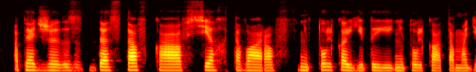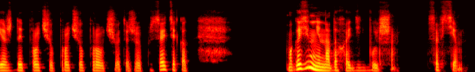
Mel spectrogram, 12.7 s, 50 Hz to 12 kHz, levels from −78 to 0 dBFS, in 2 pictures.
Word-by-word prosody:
Опять 150 -2 +1
же, 140 0 +1
з 135 -1 -9
доставка 150 -1 +4
всех 150 +1 +1
товаров, 135 -2 +2 0.3
не 150 -2 -3
только 150 +2 -1
еды 135 +1 -2
и 130 -1 -2
не 130 -1 -2
только 130 -1 -2
там 125 0 -2
одежды 135 +2 -1
и - - -6
прочего, 135 0 -4
прочего, 130 0 -5
прочего. 130 -2 -4
Это - - -9
же - - -6
представляете, 170 - -2
как - - -5 1.3
в - - -9
магазин 225 +4 +6
не 160 - +6
надо 140 -1 +1
ходить 130 -1 -6
больше. - - -3 0.4
Совсем. - - -5
140 Hz, 135 wpm, -25 LUFS, 130-150 Hz, 1.3 s, магазин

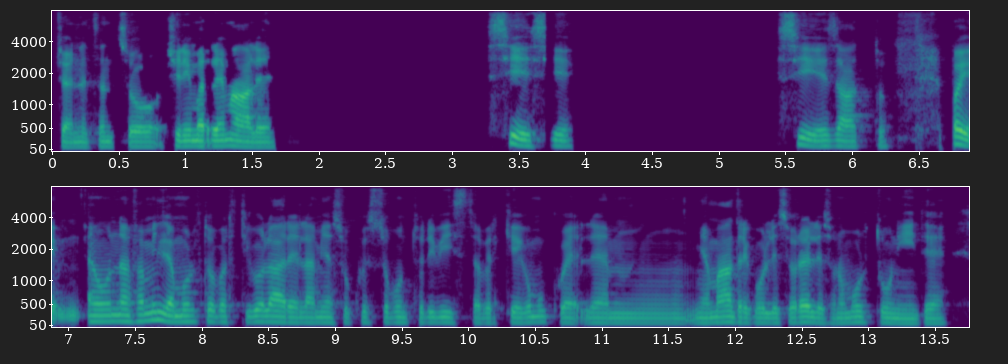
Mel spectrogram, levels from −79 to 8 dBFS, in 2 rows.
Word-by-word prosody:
cioè - - +1
nel 100 -1 -3
senso 105 0 -1
ci 120 - +1
rimarrei 115 +1 +5
male. 105 -4 +5 1.6
Sì, 125 - +3
sì. 120 -1 -2 1.5
Sì, 130 -6 +1
esatto. 110 -2 -2 0.4
Poi, - - +6
mhmm, - - -5
è 125 - -1
una 130 +1 +2
famiglia 140 +1 +2
molto 125 0 -1
particolare 120 -1 0
la 105 0 0
mia 110 0 -2
su 105 -1 -9
questo 110 0 -7
punto 110 -1 -6
di 110 - -3
vista, 110 -3 -4
perché 105 +1 -4
comunque 115 -2 -3
le 105 -1 -3
mhmm, 100 -1 -5
mia 100 +1 -3
madre 110 -1 +2
con 105 0 -2
le 105 - -1
sorelle 110 +1 +2
sono 100 +1 -5
molto 115 +1 -3
unite, 95 -1 -3
110 Hz, 155 wpm, -26 LUFS, 105-120 Hz, 1.6 s, Poi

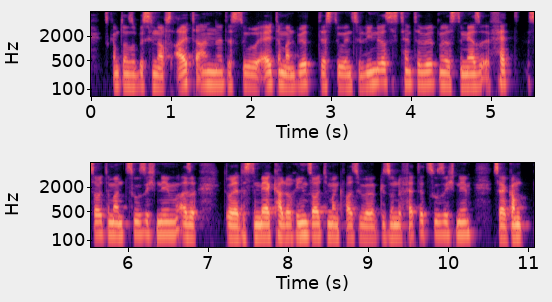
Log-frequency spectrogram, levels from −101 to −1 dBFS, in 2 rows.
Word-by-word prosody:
Das - - -11
kommt 120 0 -7
da 120 - -2
so 115 0 -4
'n - - -14
bisschen 120 0 +2
aufs 105 - +1
Alter - - +1
an, 130 0 -1
ne? 130 0 -3
Desto 120 -2 -2
älter 130 +1 0
man 115 -1 -1
wird, 135 +1 -2
desto 120 0 0
insulinresistenter 135 +3 -1
wird 135 +1 -1
man, 130 - -1
desto 120 -1 +1
mehr 115 0 +1
so 125 - -3
Fett 135 0 -3
sollte 140 -1 +1
man 130 -1 +1
zu 130 +2 +1
sich 140 0 -4
nehmen, 140 +1 0
also 120 -1 +1 0.4
oder 115 -2 +5
desto 115 +1 +4
mehr 120 0 +6
Kalorien 120 +2 +2
sollte 125 -1 +2
man 120 -1 -1
quasi 115 +1 -3
über 115 -1 0
gesunde 120 +1 -1
Fette 135 +3 -4
zu 145 -1 0
sich 135 0 -3
nehmen. 135 +1 -2 0.2
Deshalb 115 -1 +4
kommt 120 -1 +3
125 Hz, 235 wpm, -24 LUFS, 120-135 Hz, 0.4 s, mehr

